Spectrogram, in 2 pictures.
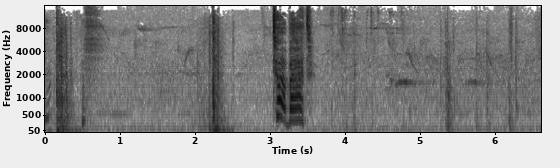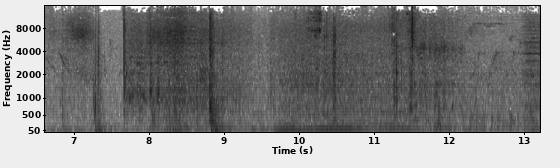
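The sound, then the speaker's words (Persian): A newly bought minivan's sliding door rolls and thunks shut with a few clunks, then the engine starts up and the minivan drives off with a steady rumble. A brief farewell is spoken. “ماشین خریدی؟ آره، مینیوان گرفتیم.”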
